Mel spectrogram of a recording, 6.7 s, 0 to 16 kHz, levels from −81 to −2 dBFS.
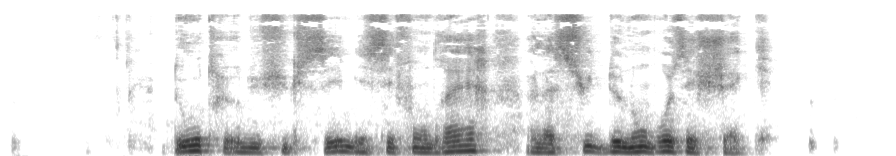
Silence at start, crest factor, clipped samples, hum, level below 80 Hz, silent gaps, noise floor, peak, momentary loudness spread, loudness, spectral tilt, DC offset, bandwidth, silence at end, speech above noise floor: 1.3 s; 16 dB; under 0.1%; none; -50 dBFS; none; -81 dBFS; -10 dBFS; 12 LU; -26 LUFS; -5.5 dB/octave; under 0.1%; 11.5 kHz; 0.95 s; 56 dB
